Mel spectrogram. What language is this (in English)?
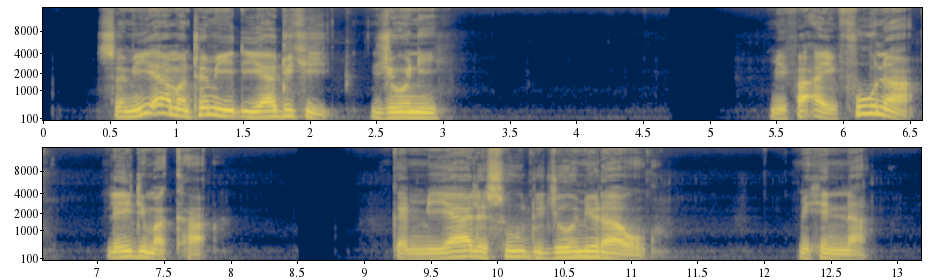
Pular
